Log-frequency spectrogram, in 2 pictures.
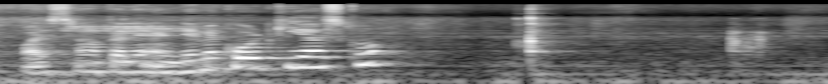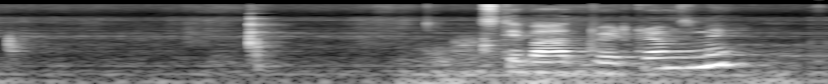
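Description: A metal spoon stirs and clinks in a bowl of beaten egg.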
